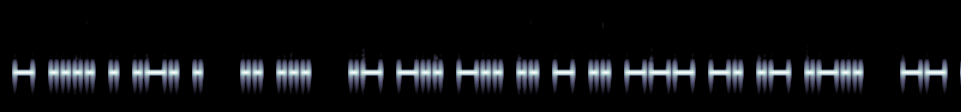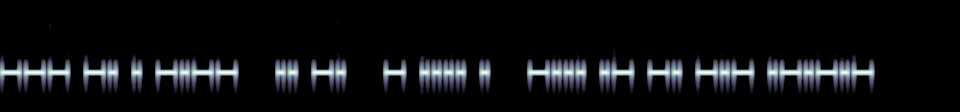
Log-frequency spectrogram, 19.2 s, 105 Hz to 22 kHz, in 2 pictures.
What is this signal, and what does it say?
Morse code, heard as a keyed tone, about 20 wpm, 700 Hz. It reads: THERE IS ADDITIONAL MONEY IN THE BANK.
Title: Sentences from Top 1000 Words - Review Part 4 - 20wpm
